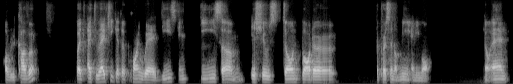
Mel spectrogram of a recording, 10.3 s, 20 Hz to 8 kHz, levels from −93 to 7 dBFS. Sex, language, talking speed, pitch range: male, English, 150 wpm, 100-120 Hz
